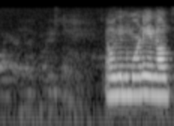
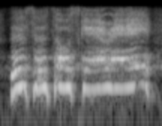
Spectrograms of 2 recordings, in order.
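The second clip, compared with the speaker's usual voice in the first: scared; 4 semitones higher, slower than usual. Retold or imitated. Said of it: "I was like".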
